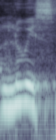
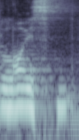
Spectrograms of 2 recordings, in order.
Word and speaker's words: Lois: soal dokter Lois ya rekan saya bilang dokter Louis bacanya saya ikutin Louis saja karena saya punya teman juga Andri Kalimantan tulisannya begini noisenya jangan-jangan Ah noisenya ini bukan dari bahasa Prancis Louis tetapi bener-bener Lois khas Kalimantan Brangkal ya Kalimantan Barat Kalimantan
